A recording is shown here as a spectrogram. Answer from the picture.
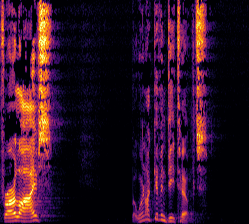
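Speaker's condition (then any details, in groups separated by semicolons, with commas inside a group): No condition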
